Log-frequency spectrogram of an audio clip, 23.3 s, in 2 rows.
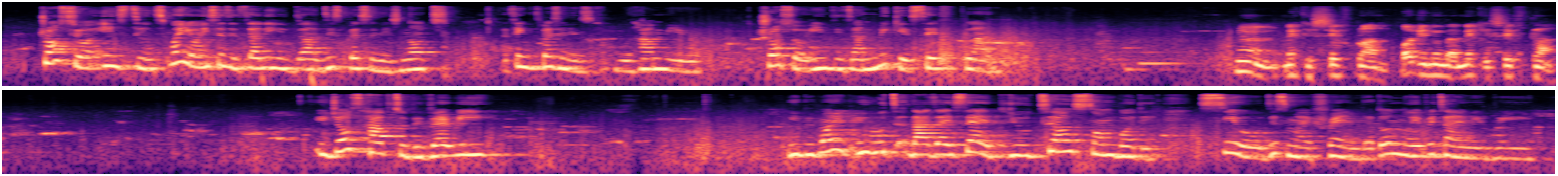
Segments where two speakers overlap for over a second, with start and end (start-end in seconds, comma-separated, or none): none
